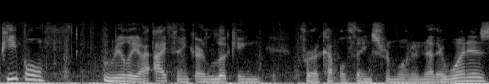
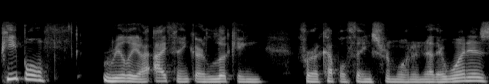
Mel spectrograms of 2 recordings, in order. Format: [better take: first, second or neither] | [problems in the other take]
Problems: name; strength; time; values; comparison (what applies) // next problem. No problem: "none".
second | background sound (Livestock, farm animals, working animals); 4 dB above the speech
